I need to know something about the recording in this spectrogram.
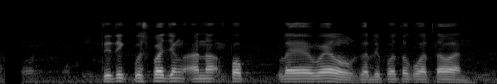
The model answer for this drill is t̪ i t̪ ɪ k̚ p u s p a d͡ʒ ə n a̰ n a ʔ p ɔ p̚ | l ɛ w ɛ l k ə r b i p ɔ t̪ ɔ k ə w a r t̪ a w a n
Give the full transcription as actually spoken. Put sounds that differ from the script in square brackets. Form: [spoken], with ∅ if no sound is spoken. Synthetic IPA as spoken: t̪ i t̪ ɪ k̚ p u s p a d͡ʒ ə [ŋ] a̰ n a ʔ p ɔ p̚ | l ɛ w ɛ l k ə r [d] i p ɔ t̪ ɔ k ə w a r t̪ a w a n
